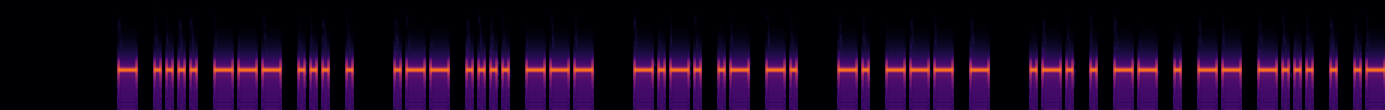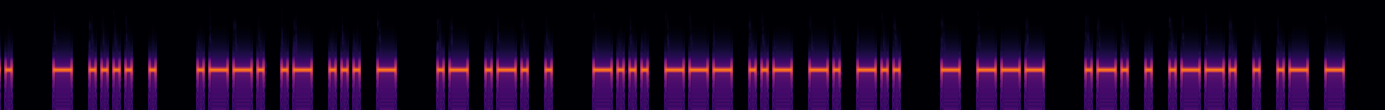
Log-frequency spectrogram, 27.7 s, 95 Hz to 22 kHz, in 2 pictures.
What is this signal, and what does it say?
Morse code, heard as a keyed tone, about 20 wpm, 700 Hz. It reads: THOSE WHO CAN NOT REMEMBER THE PAST ARE BOUND TO REPEAT
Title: Sentences with 8-Word Phrases - Spoken Beginning - 20wpm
